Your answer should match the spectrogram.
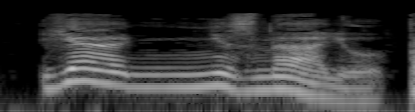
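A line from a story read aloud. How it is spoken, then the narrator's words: Mumbling. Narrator (Russian): промямлил Рон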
